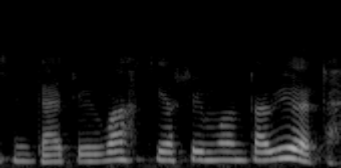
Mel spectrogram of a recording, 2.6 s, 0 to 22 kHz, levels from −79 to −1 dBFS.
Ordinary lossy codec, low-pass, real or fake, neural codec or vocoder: none; none; fake; codec, 44.1 kHz, 7.8 kbps, DAC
